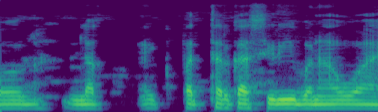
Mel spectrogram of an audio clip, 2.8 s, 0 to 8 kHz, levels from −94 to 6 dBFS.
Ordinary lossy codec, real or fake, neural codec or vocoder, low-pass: none; real; none; 7.2 kHz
